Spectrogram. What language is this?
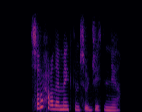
Kabyle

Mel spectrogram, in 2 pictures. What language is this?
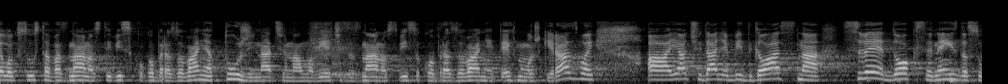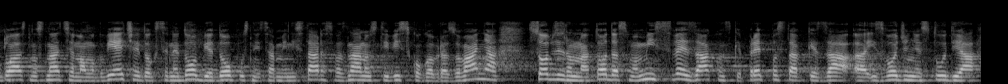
Croatian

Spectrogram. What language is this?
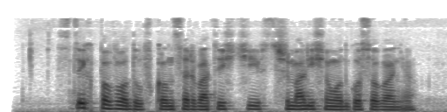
Polish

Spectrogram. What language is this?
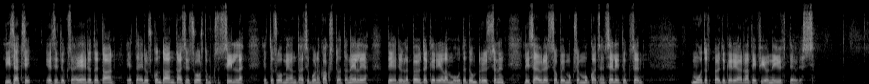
Finnish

